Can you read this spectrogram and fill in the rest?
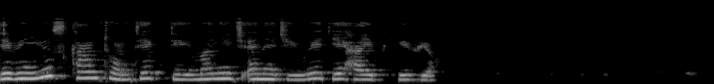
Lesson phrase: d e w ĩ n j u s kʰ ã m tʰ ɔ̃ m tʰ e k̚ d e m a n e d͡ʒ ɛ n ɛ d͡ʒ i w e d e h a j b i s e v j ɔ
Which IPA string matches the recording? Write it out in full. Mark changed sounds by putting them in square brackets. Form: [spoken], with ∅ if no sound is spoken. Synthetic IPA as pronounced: d e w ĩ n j u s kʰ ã m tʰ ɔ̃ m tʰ e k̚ d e m a n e d͡ʒ ɛ n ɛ d͡ʒ i w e d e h a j b i [h] e v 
